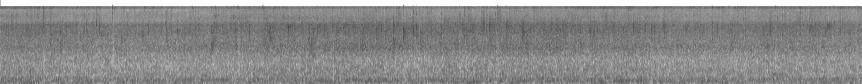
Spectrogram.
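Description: Heavy rain falling steadily into standing water on a flat paved yard: a dense, even hiss of countless small drop splashes.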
